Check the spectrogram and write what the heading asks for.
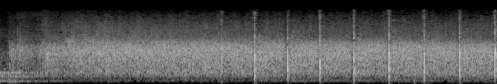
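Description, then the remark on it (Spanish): A crowd in Sevilla applauds in remembrance of Pascual González, steadily in a dense, sustained wash of clapping, with a few sharper individual claps popping out in a loose rhythm toward the end. “El recuerdo ahora a Pascual González aplaude el propio Juan Carlos Cabrera.”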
